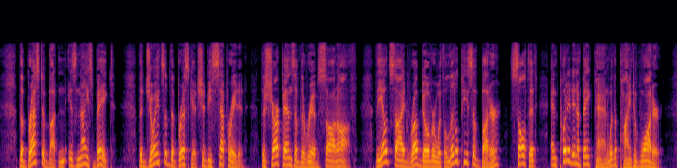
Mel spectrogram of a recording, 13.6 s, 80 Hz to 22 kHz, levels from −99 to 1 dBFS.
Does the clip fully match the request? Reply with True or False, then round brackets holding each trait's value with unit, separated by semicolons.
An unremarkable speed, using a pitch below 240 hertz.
False (210 wpm; 135 Hz)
